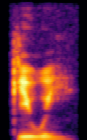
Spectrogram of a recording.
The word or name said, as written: Kiwi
